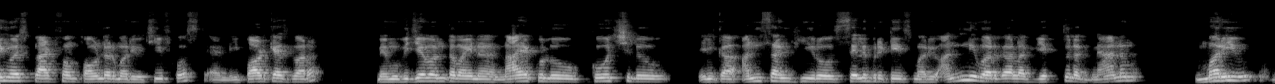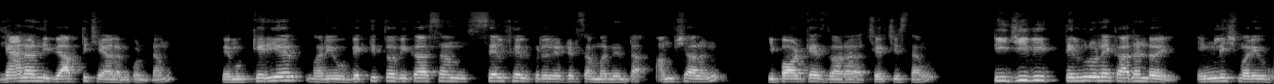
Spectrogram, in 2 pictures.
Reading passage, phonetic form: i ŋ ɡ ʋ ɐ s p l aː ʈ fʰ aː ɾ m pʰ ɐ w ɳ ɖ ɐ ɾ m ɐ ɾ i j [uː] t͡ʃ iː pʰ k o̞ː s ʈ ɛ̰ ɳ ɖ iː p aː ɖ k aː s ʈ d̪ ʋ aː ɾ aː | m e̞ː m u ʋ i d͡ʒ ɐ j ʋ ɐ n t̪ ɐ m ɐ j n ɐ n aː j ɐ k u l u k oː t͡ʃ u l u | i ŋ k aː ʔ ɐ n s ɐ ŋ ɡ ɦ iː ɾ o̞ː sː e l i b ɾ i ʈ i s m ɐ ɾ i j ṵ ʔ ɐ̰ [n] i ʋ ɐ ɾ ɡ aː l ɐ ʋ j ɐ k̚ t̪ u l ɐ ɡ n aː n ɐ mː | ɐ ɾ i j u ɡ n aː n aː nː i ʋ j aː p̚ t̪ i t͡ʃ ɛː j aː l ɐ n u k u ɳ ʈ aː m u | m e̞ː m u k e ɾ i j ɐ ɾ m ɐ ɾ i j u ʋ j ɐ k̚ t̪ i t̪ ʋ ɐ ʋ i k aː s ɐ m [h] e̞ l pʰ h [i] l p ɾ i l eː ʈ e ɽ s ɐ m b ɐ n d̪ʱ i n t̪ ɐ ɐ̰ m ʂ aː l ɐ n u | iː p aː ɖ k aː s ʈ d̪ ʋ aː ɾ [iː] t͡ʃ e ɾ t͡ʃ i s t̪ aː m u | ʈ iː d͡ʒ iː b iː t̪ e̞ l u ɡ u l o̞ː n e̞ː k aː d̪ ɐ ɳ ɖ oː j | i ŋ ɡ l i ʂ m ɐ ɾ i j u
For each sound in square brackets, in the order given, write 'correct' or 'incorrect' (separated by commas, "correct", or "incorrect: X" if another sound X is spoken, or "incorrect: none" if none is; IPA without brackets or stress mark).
incorrect: u, incorrect: nː, incorrect: s, incorrect: e, incorrect: aː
